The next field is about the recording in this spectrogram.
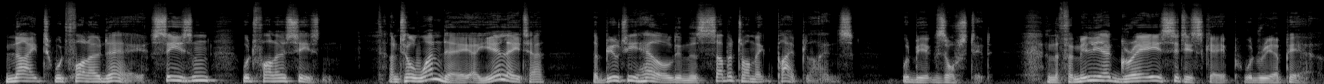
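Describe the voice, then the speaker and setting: Expressive male storyteller with lively intonation. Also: medium pitch, dry recording, clean studio sound. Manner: measured, expressive, literary delivery. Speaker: audiobook narrator. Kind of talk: scripted first-person story narration.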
